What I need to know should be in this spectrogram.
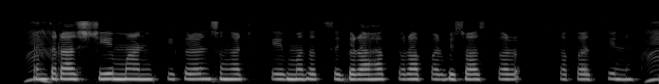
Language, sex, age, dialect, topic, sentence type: Magahi, female, 18-24, Central/Standard, banking, statement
